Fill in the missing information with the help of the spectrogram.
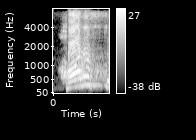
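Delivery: हॉनेस्ट with the h sounded; wrong pronunciation. Shown as a demonstration. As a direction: breathe an h at the start of हॉनेस्ट. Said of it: "नहीं होता है".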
